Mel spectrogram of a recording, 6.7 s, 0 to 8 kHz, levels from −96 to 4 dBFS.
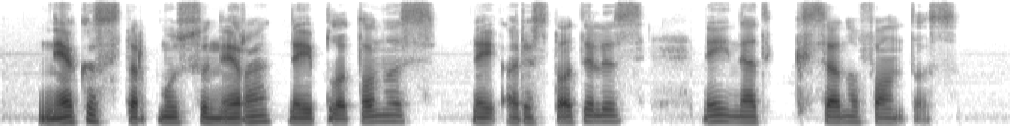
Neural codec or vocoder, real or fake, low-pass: none; real; 7.2 kHz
